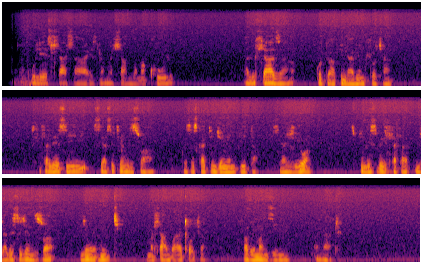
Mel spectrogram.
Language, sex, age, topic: North Ndebele, male, 50+, health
